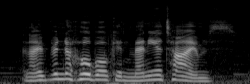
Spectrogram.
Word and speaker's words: Hoboken: wanted to give positive encouragement before teasing it's pronounced Hoboken and I've been to Hoboken many times it's right outside the city New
